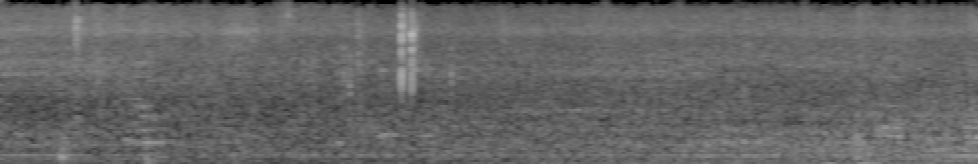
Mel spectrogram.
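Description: Steady low rumble of a train interior, continuous and fairly loud, with a few faint clicks and brief metallic tones.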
